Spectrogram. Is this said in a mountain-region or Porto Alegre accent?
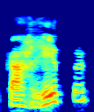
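Porto Alegre. It is said in a Porto Alegre accent. "Nós temos aqui na Grande Porto Alegre"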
